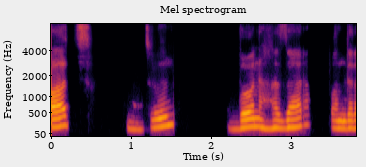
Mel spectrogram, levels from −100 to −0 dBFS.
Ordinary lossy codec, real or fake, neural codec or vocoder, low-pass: none; fake; codec, 16 kHz, 2 kbps, X-Codec, HuBERT features, trained on general audio; none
